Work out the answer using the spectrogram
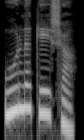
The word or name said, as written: ಊರ್ಣಕೇಶ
